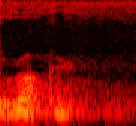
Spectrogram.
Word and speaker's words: Rucker: Is it Rucker? Yes, sir.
